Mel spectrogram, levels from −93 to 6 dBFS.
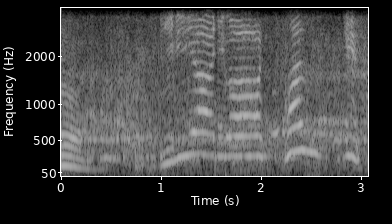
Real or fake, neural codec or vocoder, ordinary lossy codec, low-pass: fake; codec, 16 kHz, 4 kbps, X-Codec, HuBERT features, trained on general audio; Opus, 16 kbps; 3.6 kHz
